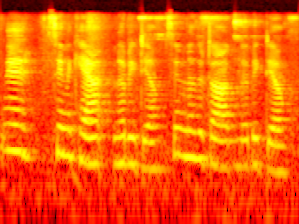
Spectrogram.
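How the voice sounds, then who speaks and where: An easygoing, shrugging pet dog that nothing can bother, put on by a woman mid-lesson. The voice is casual and unhurried, recorded in a roomy, echoey space. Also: mid-range voice, a bit bright, slight background noise, natural voice. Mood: nonchalant. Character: calm unbothered pet dog, inner voice. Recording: roomy echo.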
